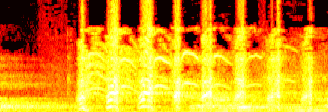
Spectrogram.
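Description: A person laughing: a quick run of 'ha-ha' laughs, about eight a second, starting about half a second in.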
